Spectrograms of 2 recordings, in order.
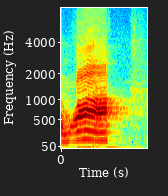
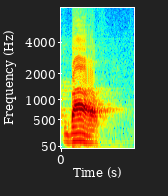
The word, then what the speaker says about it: vav: It is the section where you have this Hebrew letter, waw, pronounced vav. Okay, it's pronounced vav.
